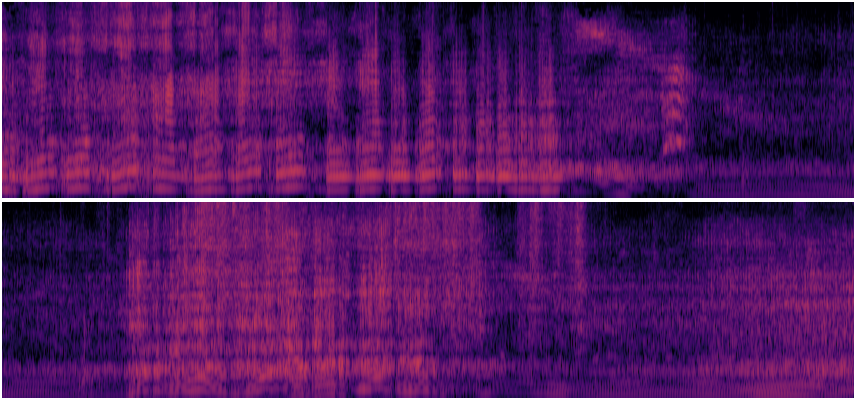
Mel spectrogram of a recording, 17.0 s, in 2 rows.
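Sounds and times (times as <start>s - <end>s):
engine revving: 0.0s - 17.0s
car engine idling: 5.5s - 10.0s.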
